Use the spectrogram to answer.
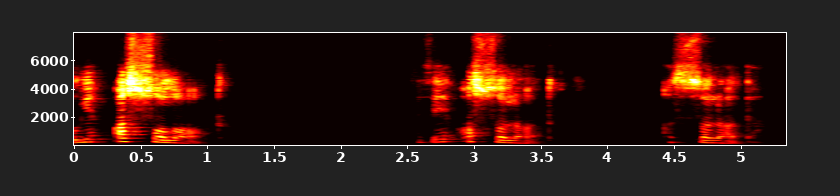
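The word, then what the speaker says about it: الصلاة: हमारे पास हो गया अस्सलात। कैसे? अस्सलात, अस्सलाता। वो अकीमुस्सलाता, मीम को डायरेक्ट सौ से मिलाया, लाम को साइलेंट कर दिया।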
